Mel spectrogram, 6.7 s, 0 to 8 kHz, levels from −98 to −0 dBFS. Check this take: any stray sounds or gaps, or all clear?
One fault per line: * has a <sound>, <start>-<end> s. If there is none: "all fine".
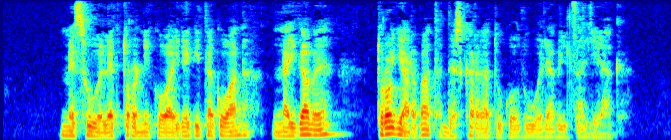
all fine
